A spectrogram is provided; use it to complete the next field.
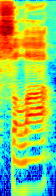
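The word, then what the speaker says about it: Sallaz: stainless steel which is what I believe is pronounced Salah polished which is a really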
